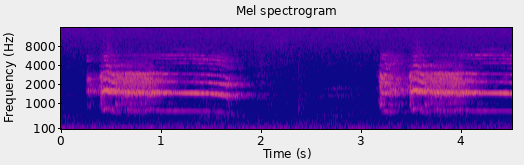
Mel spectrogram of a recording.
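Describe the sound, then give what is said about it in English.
Two loud rooster crows, each a drawn-out cock-a-doodle-doo with a brief pause between them, over a low rumbling background. “Why is there a rooster and a gun?”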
